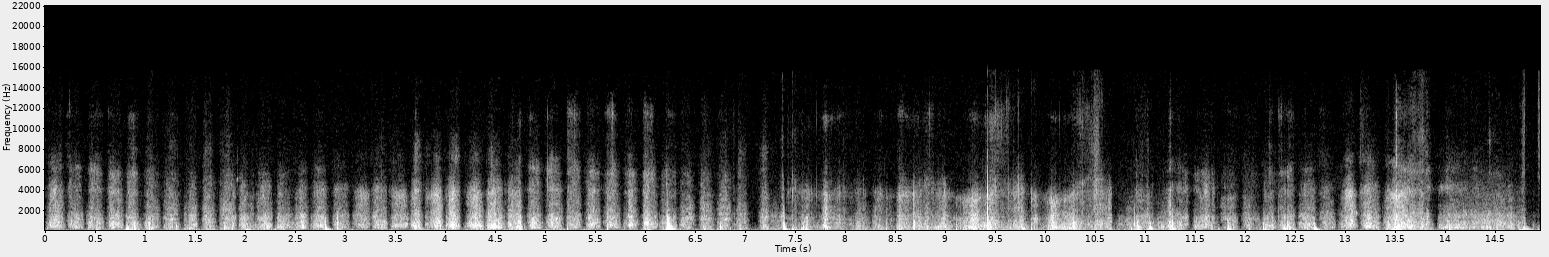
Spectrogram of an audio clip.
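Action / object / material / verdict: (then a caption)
scrape / silicone ear shells of a binaural microphone / silicone / none. Fingertips and nails scratch both white silicone ear shells of a black binaural microphone. Dense, rapid scratching and rubbing strokes run steadily throughout, with a low body under a papery midrange texture. A few sharper, louder scrapes and occasional bright flicks stand out.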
